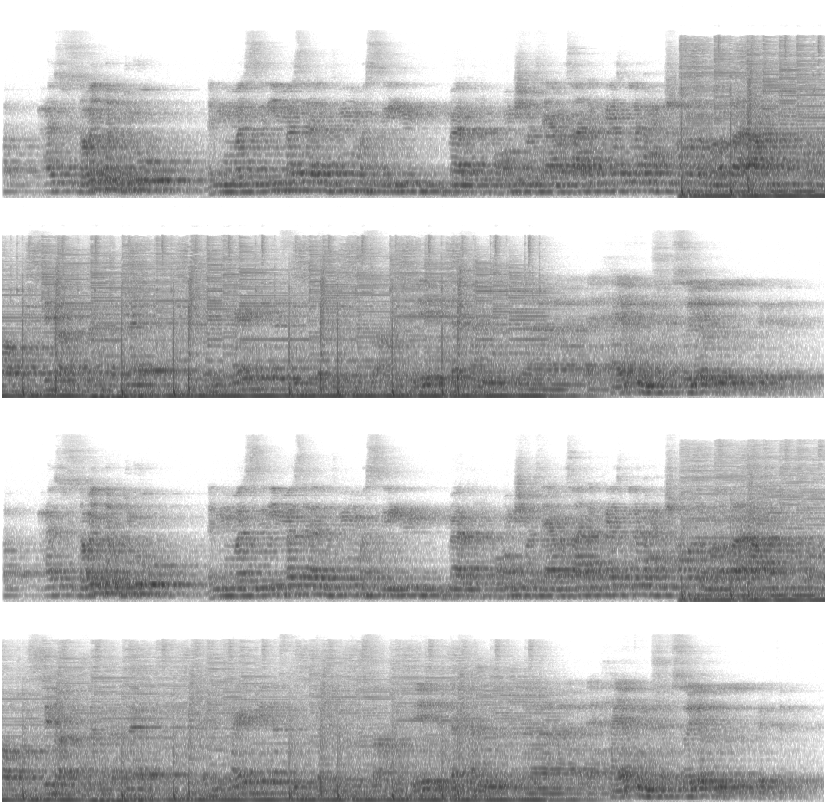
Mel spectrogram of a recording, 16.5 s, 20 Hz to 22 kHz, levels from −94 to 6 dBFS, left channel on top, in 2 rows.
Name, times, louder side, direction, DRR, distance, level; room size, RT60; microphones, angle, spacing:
voice 1, 0.3-1.6 2.0-9.8, equal, 5° left, -7 dB, 2.3 m, -29 dB
sound 1, 6.8-13.7, left 2 dB, 45° left, 0.6 m, -28 dB
voice 2, 10.2-16.0, equal, 25° right, -6 dB, 1.1 m, -30 dB
13.0 x 6.0 x 4.0 m, 2.3 s
head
